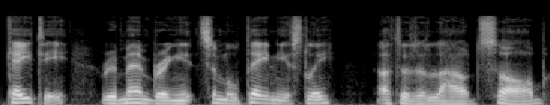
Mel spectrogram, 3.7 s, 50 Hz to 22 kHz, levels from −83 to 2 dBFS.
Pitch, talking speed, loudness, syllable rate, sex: 120 Hz, 130 wpm, -18 LUFS, 5.8 syllables/s, male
